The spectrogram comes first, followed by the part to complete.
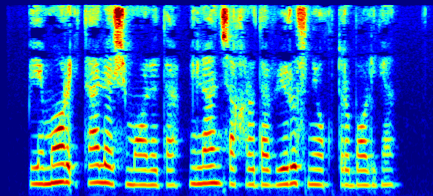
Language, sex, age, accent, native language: Uzbek, female, 19-29, Farg'ona, Uzbek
